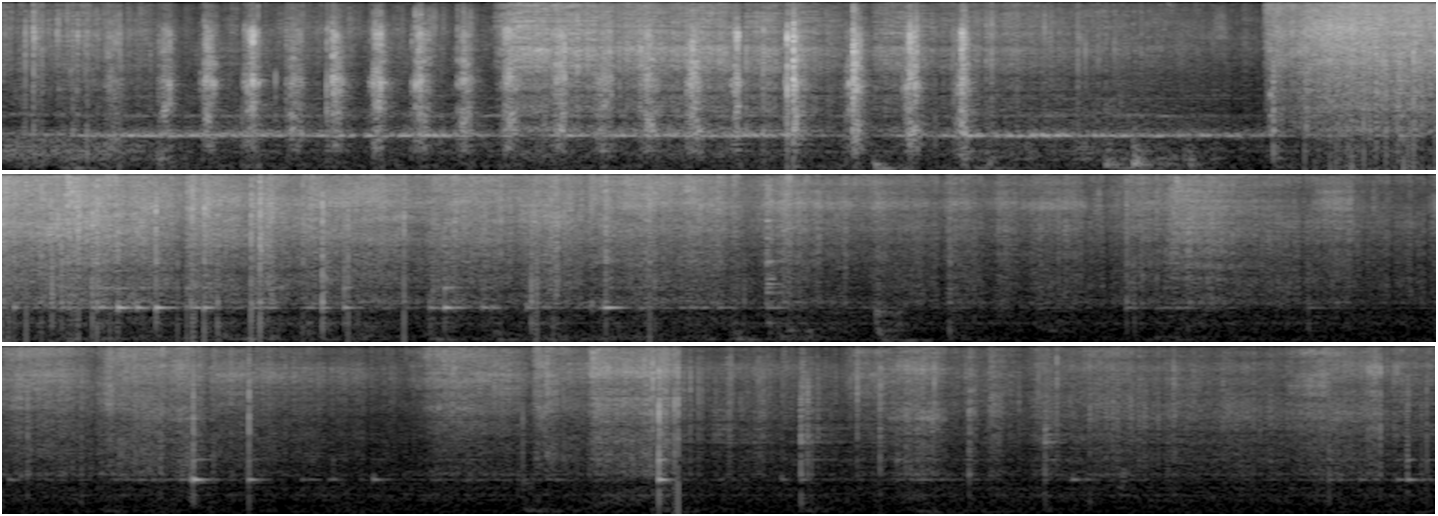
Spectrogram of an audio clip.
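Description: Bell pepper pieces sizzling in oil in a stainless steel pan, with sharp crackles and pops, stirred with wooden chopsticks. The sizzle turns loud after a few seconds, dips briefly, and fades gradually through the second half.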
